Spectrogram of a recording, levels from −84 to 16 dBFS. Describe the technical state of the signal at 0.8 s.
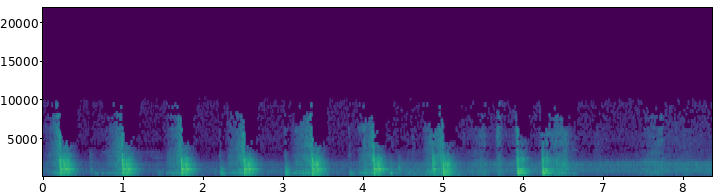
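At 0.8 s, as across the whole recording, this is low-bitrate audio saved at a high bitrate. An MP3 encode at something like 32 kbit/s was likely re-encoded as a much larger MP3, and the second pass cannot restore what the first discarded. Nothing is present above about 9.9 kHz, so the sound lacks air and sharpness, and the grainy, smeared texture of the first encode is still audible.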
